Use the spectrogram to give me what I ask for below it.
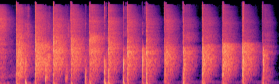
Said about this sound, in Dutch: Ik wil applaus voor alle vier de meiden. En Femke Bol, Klaver en de andere twee. En een luid applausje voor Femke Bol.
